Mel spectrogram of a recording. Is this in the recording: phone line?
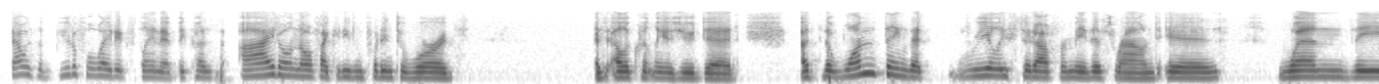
yes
